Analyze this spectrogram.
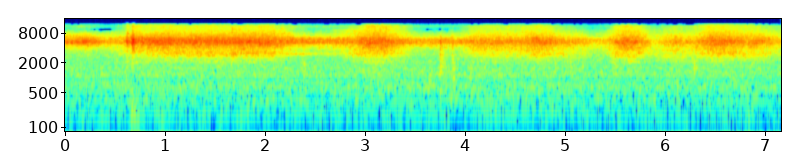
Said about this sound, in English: Then there are seeds and a wish for rain. And then it rains.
